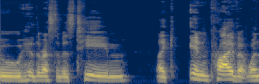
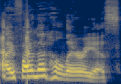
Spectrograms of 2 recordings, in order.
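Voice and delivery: usual speaking voice

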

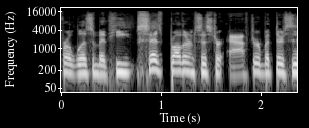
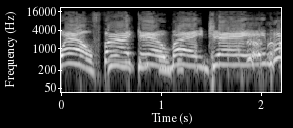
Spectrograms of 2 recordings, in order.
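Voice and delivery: heavy, thick, drawn-out, slow Southern drawl; 11 semitones higher than usual. Quoting her line from the show: imitating Miss Elizabeth's thick accent. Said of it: "always thick accent".

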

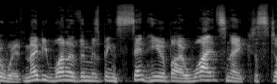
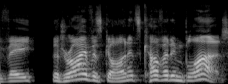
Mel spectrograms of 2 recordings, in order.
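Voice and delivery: usual speaking voice

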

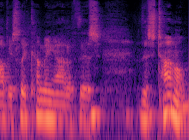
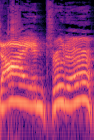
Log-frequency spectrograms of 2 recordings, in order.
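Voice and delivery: very loud, high battle-cry shout; 8 semitones higher, 11 dB louder than usual. Game master voices a figure in a cavern shouting at a player: shouting voice in Draconic. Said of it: "you hear a voice in Draconic shout".

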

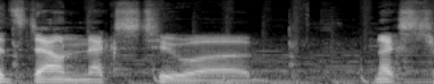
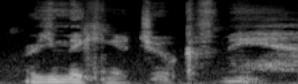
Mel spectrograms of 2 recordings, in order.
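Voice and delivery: muttered under breath, quieter and faster; 7 dB quieter than usual. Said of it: "under his breath says to himself".

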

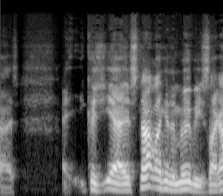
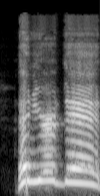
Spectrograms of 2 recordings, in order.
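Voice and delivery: put-on scream, higher and louder; 13 semitones higher, 6 dB louder than usual. Retelling being at the tail of an ambush, imitating Matt screaming.

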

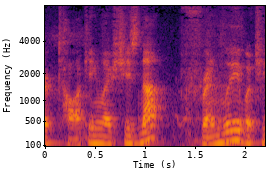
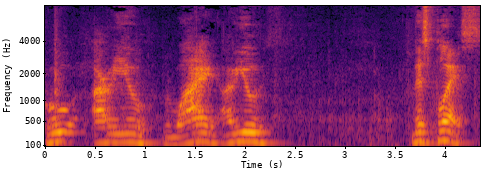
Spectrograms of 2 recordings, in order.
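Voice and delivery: halting, faltering, stuttering broken speech. A game narrator voices her reply to the party, stuttering in Common. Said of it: "in stuttering common".

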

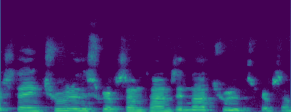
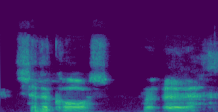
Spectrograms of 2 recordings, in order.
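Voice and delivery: very low, slow, put-on English villain voice; 8 semitones lower than usual. Recalling voicing the evil voice of the universe in Gatchaman: Cybertron voice, faux English, throaty. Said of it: "faux English, deep in the back of the throat".

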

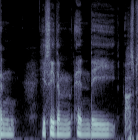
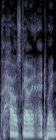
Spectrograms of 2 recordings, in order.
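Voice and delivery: usual speaking voice

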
